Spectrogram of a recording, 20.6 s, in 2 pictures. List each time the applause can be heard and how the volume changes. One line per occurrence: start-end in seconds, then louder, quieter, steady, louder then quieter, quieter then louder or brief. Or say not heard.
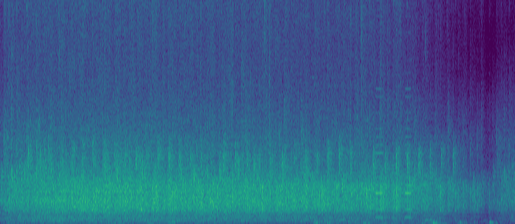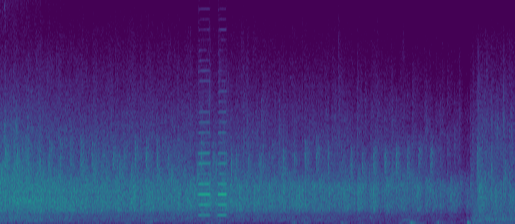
0.0-20.5 quieter.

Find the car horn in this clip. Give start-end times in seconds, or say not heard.
7.5-8.2, 14.2-14.8.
